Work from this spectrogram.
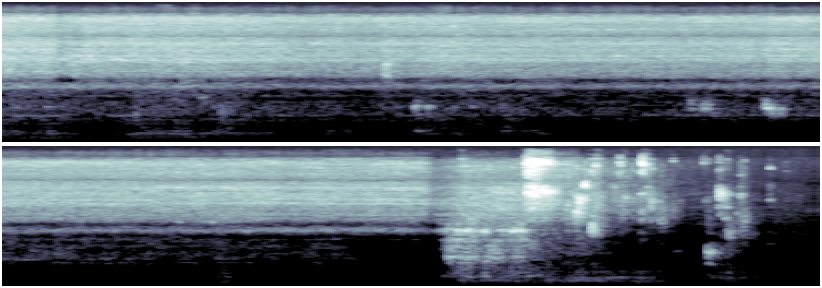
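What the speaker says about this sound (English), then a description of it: "You need to wash your brushes out or just get some clean water." Paintbrushes rinsed out in water during a studio painting class, a steady faint hiss of running water followed by a brief closer burst of splashing and swishing near the end.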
